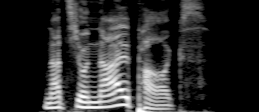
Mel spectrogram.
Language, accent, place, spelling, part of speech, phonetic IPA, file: German, Germany, Berlin, Nationalparks, noun, [nat͡si̯oˈnaːlˌpaʁks], De-Nationalparks.ogg
- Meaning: 1. genitive singular of Nationalpark 2. plural of Nationalpark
